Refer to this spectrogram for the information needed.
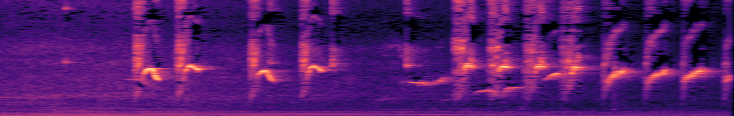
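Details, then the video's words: Meranti bird singing actively over a steady low hum. Spaced, sharp chirps with downward-curving whistled ends speed up into a quicker series of bent, high notes. "Burung Meranti Gacor"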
